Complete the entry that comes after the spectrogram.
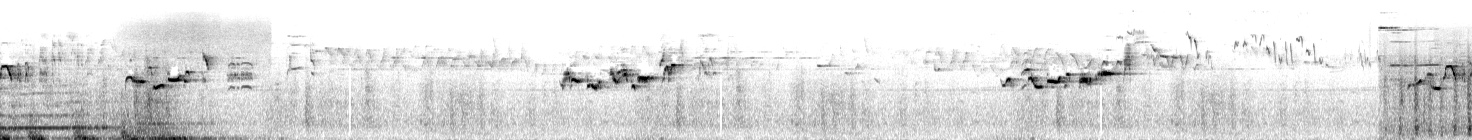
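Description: Birds chirping in three short bursts of quick high twittering over a faint background. A low hum and rumble fades out in the first few seconds, and a rumble with hiss builds near the end.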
